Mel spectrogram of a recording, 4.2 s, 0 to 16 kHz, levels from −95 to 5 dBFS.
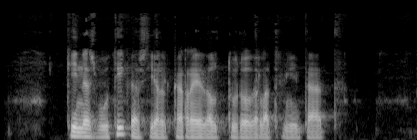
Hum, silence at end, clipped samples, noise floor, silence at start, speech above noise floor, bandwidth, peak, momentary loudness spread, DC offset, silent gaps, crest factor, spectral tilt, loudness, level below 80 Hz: none; 0.9 s; under 0.1%; -73 dBFS; 0.65 s; 47 dB; 10.5 kHz; -8 dBFS; 8 LU; under 0.1%; none; 20 dB; -8.5 dB/octave; -26 LUFS; -44 dBFS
